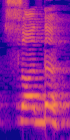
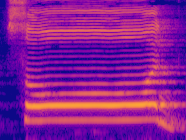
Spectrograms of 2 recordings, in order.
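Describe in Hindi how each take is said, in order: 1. d से पहले स्वर छोटा और झट से कटा हुआ है। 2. d से पहले स्वर लंबा खिंचा हुआ है। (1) "अक्सर लोग इसे ऐसे पढ़ते हैं" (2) "स्वाद अलिफ और दाल लास्ट पे महसूस होगा"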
